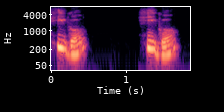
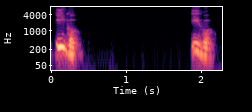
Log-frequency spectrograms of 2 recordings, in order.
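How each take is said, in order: First: Higo with a sounded, breathy H; aspirated H. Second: Higo starting straight on the I; silent H. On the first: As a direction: start higo on a puff of air, like "hee-go". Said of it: "la F se velariza". (higo con H aspirada) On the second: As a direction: drop the H of higo, say "igo". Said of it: "con P veintiocho". (higo con la H muda) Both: Shown as a demonstration.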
